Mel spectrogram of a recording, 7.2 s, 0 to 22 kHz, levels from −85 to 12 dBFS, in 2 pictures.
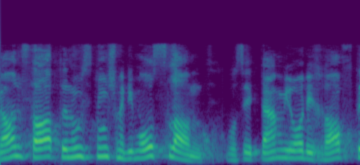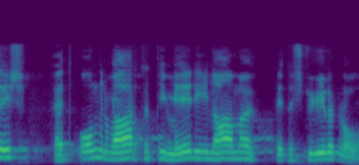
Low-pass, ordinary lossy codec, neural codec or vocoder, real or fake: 7.2 kHz; AAC, 48 kbps; codec, 16 kHz, 1 kbps, FreqCodec, larger model; fake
